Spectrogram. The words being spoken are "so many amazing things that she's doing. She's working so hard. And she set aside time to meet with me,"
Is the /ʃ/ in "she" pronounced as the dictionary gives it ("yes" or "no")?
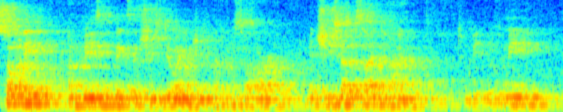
yes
